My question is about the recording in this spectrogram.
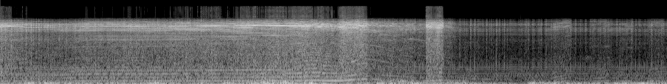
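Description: HPI Baja 5T 1/5-scale RC truck's small two-stroke petrol engine running at a steady high pitch. The pitch wavers about three seconds in as the truck goes over a jump, and a short sharp knock a little after four seconds marks the landing. After that the engine sounds fainter.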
